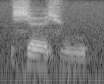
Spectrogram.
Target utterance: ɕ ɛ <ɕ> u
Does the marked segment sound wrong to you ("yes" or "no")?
no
